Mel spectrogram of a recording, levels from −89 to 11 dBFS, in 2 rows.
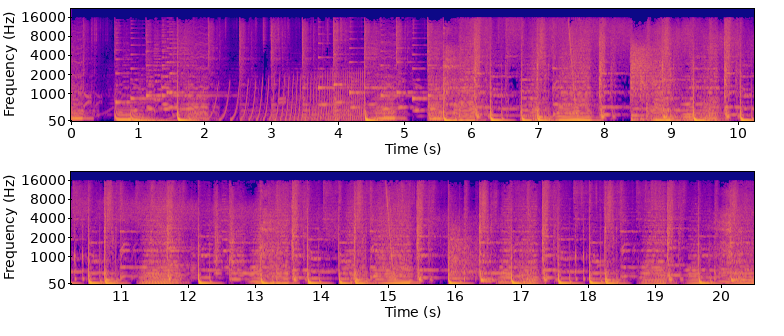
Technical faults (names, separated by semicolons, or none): overlapping chunks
